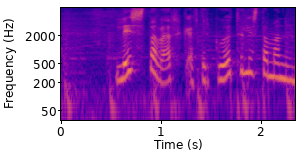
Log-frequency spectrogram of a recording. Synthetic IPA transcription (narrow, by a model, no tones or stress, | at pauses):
lɪst̪avɛr̥kɛ̰ft̪ɪɾkœːt̪ʰʏlɪst̪amanːɪn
